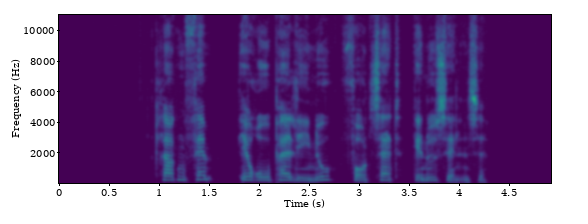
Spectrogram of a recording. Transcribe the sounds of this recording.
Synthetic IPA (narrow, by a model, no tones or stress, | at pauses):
kʰlɒ̽ɡ̥ŋ̩fem̰ | œʊʁo̝ːpʰælinufɒːd̥sæd̥ɡ̥enuðˠsen̰l̩sə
